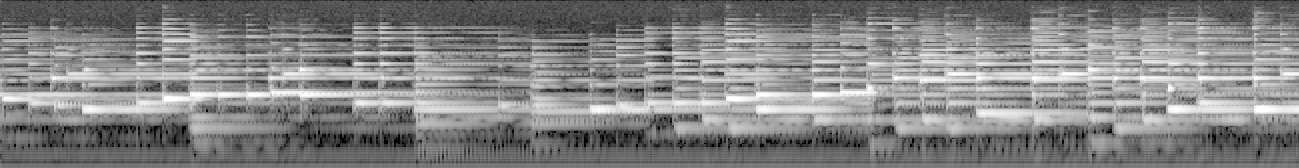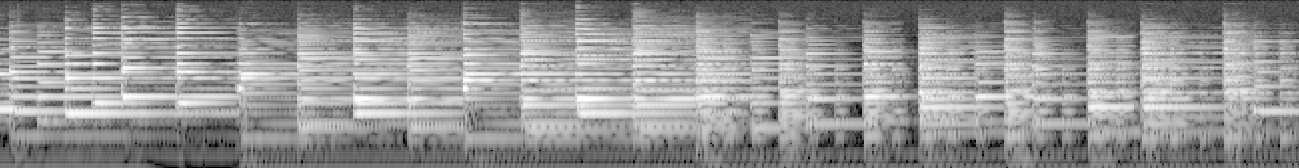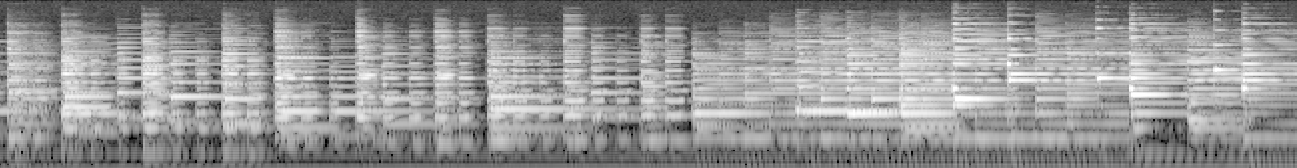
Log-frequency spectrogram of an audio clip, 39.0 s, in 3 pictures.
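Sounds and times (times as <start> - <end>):
piano: 0.0 - 38.9.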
